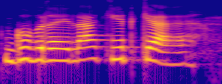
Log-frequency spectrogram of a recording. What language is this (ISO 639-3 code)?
mai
